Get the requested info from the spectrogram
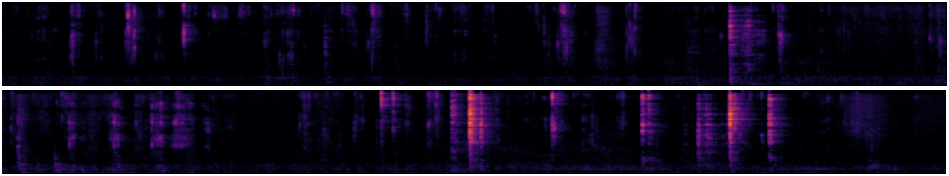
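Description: A person chewing and biting breakfast food in short, irregular crackles and mouth clicks, louder around seven seconds in and in a busier stretch from about thirteen to seventeen seconds.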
